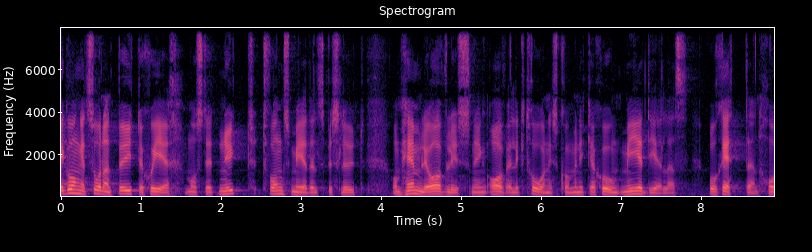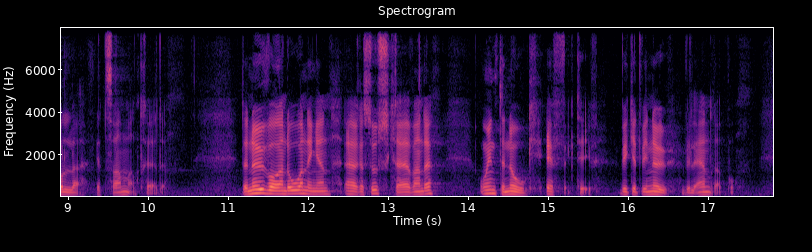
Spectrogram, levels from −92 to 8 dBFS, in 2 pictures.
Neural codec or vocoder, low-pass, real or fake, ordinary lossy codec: none; none; real; none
